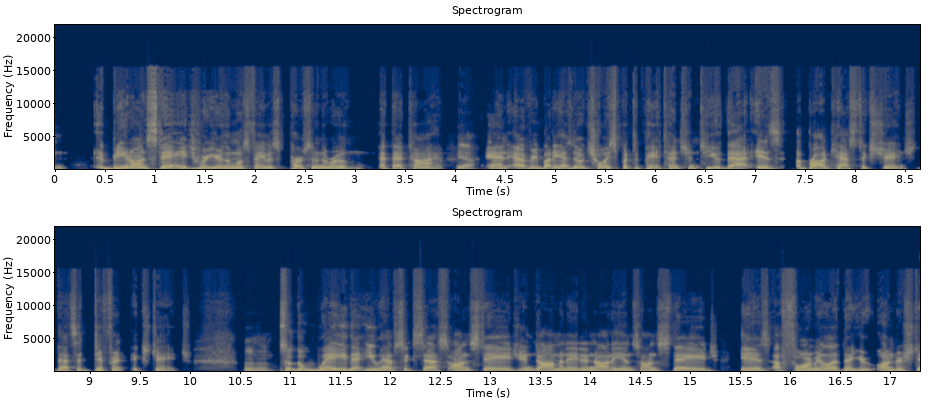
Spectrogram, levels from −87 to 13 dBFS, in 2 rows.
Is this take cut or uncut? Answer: uncut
